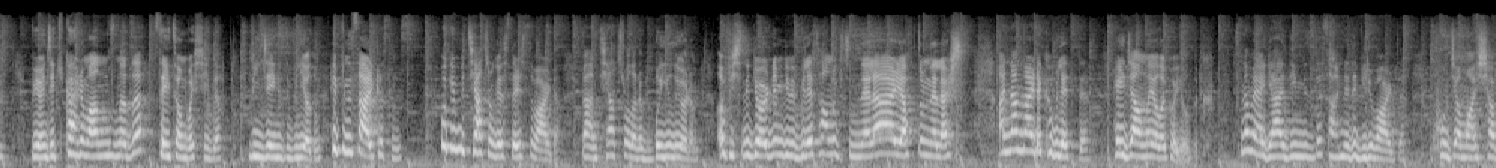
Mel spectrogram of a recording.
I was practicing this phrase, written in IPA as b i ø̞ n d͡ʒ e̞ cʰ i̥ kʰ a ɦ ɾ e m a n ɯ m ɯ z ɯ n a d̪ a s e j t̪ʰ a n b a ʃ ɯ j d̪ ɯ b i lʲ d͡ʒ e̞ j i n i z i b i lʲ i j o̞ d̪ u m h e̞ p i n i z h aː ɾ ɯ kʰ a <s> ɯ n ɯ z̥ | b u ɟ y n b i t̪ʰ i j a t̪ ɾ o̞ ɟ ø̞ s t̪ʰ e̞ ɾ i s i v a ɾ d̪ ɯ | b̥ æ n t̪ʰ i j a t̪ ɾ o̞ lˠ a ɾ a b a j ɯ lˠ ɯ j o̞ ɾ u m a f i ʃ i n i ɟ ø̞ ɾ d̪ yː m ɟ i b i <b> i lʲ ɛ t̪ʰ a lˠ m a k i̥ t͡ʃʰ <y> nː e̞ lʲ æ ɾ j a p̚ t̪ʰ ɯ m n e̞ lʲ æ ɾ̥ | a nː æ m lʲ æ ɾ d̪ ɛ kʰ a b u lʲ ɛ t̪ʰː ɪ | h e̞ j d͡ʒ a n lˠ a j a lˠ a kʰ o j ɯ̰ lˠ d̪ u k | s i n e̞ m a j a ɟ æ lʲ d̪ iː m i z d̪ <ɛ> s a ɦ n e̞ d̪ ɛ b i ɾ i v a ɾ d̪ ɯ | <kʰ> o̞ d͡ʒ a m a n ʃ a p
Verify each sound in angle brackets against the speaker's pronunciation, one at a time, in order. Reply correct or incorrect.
correct, correct, incorrect, correct, correct

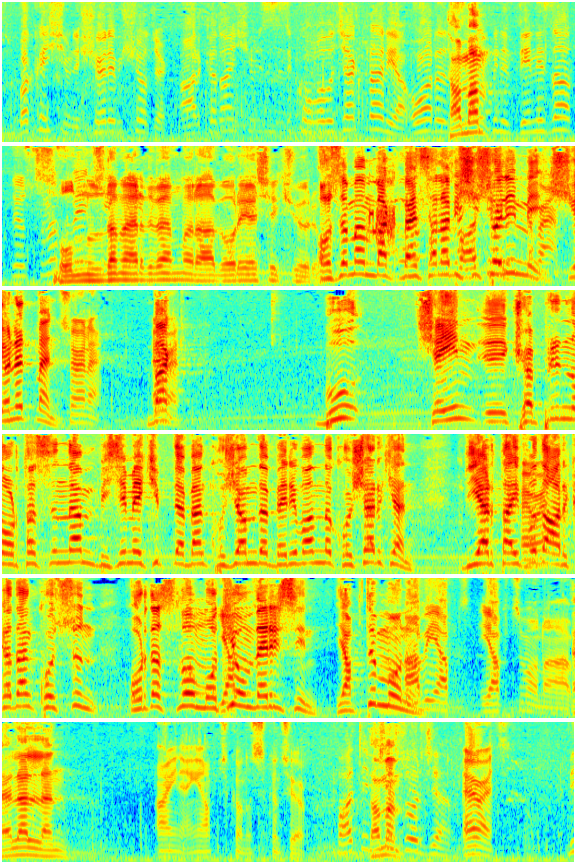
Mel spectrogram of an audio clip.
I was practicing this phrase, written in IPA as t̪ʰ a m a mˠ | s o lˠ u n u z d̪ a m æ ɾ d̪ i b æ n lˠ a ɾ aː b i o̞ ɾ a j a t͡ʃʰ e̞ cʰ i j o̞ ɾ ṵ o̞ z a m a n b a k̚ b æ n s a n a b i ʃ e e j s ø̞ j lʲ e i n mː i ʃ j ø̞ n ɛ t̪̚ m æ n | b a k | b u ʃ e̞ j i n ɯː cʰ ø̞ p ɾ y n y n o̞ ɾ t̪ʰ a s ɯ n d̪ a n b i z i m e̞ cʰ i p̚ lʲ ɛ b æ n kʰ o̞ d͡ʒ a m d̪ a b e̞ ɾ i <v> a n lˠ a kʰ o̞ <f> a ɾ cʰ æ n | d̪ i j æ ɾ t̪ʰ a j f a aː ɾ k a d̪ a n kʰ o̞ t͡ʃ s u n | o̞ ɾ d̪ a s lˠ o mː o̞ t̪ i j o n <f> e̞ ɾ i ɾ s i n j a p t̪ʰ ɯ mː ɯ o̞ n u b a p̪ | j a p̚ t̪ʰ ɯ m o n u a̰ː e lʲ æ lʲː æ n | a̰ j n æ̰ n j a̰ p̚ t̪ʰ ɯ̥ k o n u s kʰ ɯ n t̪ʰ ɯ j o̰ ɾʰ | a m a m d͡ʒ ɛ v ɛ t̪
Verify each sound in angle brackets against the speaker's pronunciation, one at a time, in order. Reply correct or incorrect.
correct, incorrect, incorrect

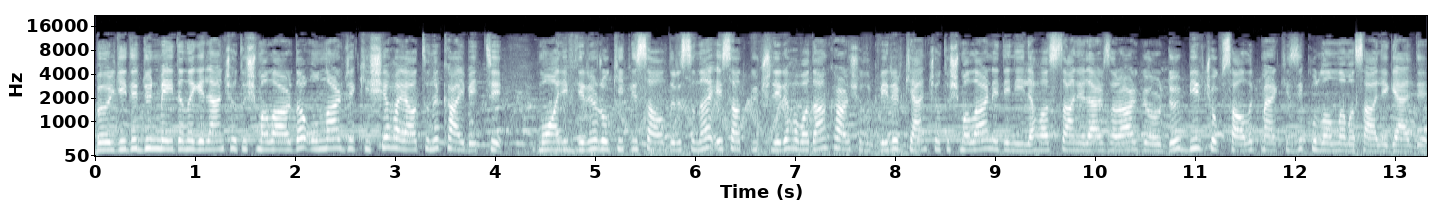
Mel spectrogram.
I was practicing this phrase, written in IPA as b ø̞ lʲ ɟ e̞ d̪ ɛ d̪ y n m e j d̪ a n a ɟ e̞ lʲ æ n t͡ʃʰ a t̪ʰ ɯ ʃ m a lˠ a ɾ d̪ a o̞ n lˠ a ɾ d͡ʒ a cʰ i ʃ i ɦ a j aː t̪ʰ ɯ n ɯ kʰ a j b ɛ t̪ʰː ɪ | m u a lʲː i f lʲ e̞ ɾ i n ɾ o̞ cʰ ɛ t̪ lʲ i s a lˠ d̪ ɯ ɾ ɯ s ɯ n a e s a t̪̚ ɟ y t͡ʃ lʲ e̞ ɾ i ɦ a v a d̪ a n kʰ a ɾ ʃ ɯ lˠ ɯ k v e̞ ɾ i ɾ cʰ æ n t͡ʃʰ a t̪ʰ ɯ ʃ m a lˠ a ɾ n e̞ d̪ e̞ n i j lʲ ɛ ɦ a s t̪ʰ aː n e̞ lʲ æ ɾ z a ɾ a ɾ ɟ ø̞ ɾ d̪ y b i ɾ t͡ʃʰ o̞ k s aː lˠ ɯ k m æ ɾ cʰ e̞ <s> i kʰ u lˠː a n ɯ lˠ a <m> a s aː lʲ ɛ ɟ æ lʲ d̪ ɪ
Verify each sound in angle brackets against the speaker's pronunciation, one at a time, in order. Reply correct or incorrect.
incorrect, correct

